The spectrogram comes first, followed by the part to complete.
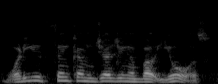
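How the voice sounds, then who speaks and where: A man playing a tabletop role-playing game, improvising dialogue in a wry, halting way. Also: medium pitch, big pitch swings, dark tone, husky. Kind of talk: improvised in-character table talk.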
